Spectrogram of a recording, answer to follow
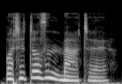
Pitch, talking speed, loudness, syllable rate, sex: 225 Hz, 195 wpm, -15 LUFS, 4.8 syllables/s, female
